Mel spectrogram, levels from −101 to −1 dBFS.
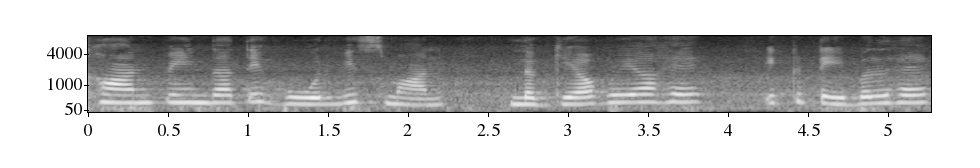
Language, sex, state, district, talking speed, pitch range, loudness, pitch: Punjabi, female, Punjab, Kapurthala, 150 wpm, 225-275 Hz, -17 LUFS, 265 Hz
